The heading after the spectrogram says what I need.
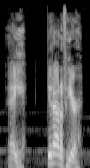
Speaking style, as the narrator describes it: In my sleepy state, I lifted my head from my pillow and called out

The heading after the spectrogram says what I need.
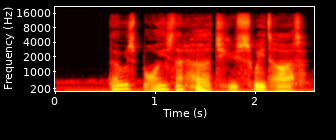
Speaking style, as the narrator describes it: she whispered

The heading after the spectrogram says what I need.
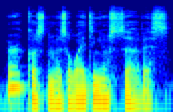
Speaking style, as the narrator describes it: sneered

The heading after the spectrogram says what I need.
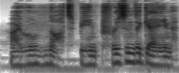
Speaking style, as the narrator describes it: Lemon Belly snarled

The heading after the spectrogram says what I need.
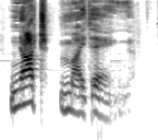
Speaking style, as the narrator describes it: Sam replied firmly

